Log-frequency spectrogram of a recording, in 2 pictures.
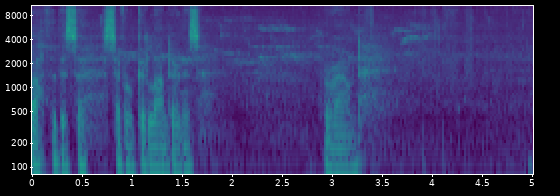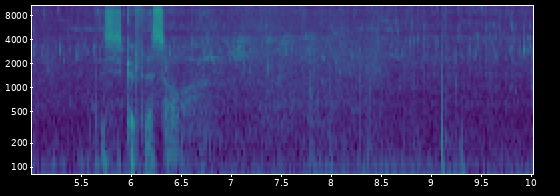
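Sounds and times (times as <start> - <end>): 
speech: 0.0 - 1.9, 2.9 - 3.5, 5.7 - 6.8
brook water flowing: 0.0 - 10.0
sharper brook water splashes and droplet plinks: 4.0 - 10.0.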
